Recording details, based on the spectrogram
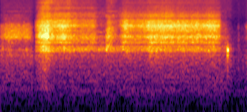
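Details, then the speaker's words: Attic water tank ball cock float valve, before repair, valve closed: steady airy hiss about three seconds as air gets past a worn, uneven rubber washer; float valve leaking when closed. "so when it closes I shouldn't be shouldn't be able to get your air"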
